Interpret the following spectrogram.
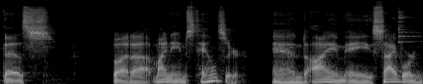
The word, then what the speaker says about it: Tailser: Some people mix the S and the L, they flip them, and it's Taisler, which is less severe.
